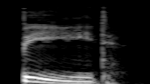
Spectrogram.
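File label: "bead", British English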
